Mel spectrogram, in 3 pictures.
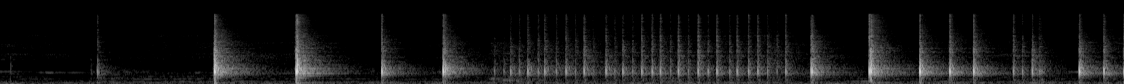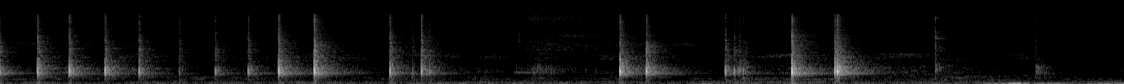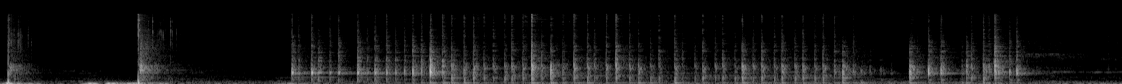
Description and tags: Human Bike Sound Archive.
A Bicycle it's a musical instrument. Like a drum kit.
